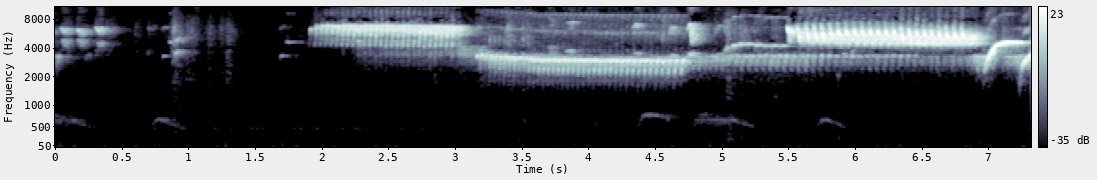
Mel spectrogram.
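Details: Canaries singing in a garden in September 2020: long, steady, rolled trills switch between high and middle pitch, each held a second or more, with faint low soft calls from another bird underneath.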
